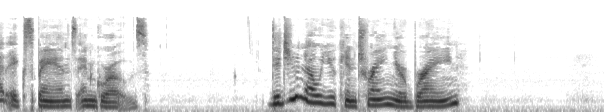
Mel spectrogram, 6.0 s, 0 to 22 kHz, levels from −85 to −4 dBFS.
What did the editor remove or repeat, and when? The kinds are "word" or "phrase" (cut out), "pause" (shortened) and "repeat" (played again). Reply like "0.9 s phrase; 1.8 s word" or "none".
none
